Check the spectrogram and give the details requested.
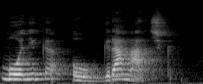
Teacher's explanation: proparoxítona, a sílaba tônica está na antepenúltima sílaba, como mônica ou gramática.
